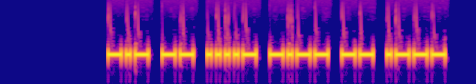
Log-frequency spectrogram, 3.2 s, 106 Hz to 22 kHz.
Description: Morse code, heard as a keyed tone, about 40 wpm, 700 Hz. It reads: KM4YMJ
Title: USA Call Signs - 6 Characters - Repeated 2x - 40wpm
